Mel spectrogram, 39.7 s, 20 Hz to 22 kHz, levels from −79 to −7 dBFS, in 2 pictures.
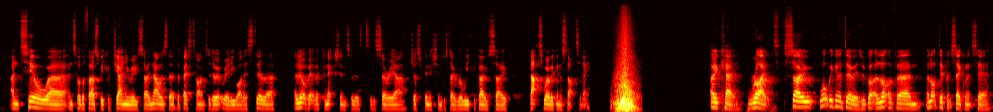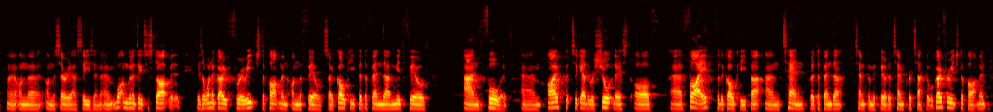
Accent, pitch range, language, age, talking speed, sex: British, 110-120 Hz, English, 20-39, 200 wpm, male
